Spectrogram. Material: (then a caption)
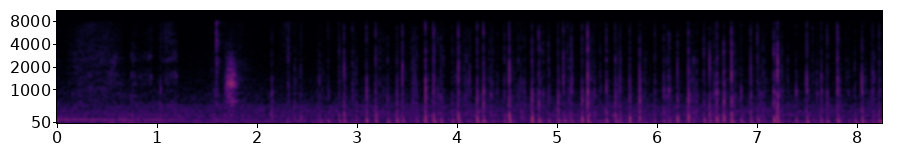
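Cardboard. Fingernails tap quickly on the lid of a small, hollow, printed cardboard gift box lying flat. After a soft scratchy rustle and a faint low hum at the start, a fast, irregular run of short, dry clicks follows. Each click dies away almost instantly with a hollow, low-weighted knock.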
